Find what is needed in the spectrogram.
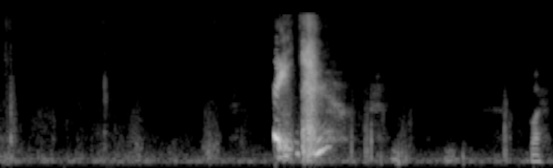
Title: Kissing while having a sneezing fit (F+M)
